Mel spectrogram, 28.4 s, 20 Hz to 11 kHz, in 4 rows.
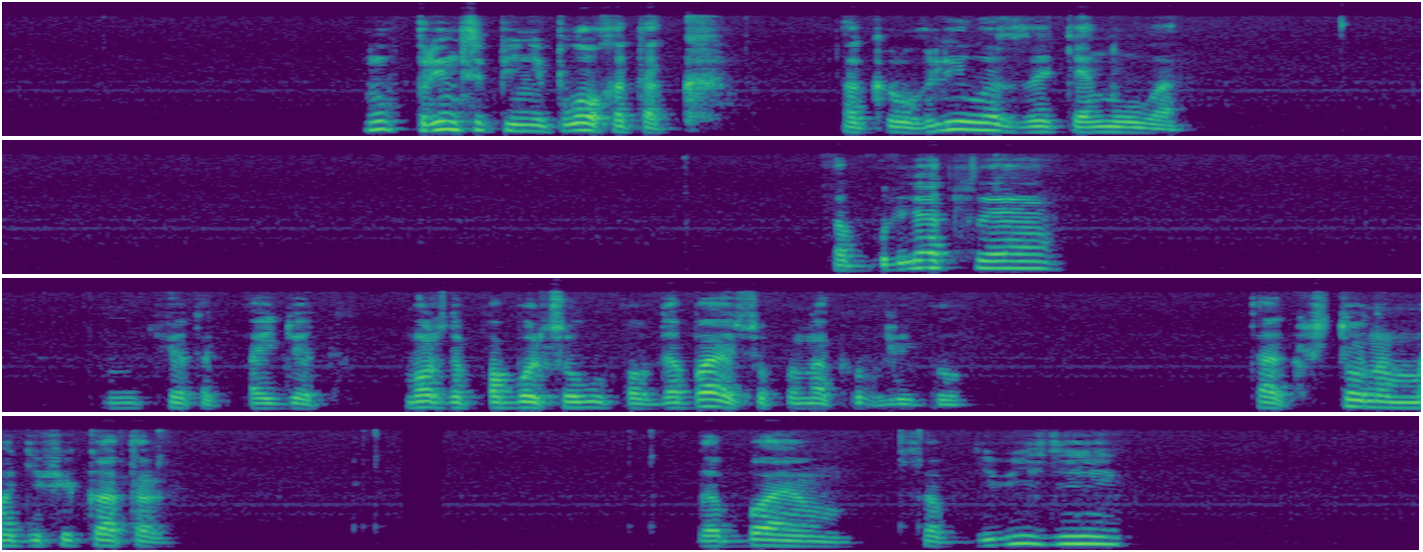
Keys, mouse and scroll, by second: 2.4 middle click, 11.7 Tab, 13.1 middle click, 15.5 Tab, 19.6-20.4 scroll up 1, 20.6-22.1 scroll down 1, 22.1 click, 25.4 click, 28.0 Tab.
